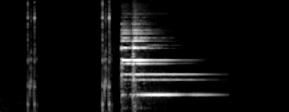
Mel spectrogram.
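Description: Two short clicks, then a single bell-like ding about two seconds in that rings with several clear tones and fades out over about a second and a half.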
